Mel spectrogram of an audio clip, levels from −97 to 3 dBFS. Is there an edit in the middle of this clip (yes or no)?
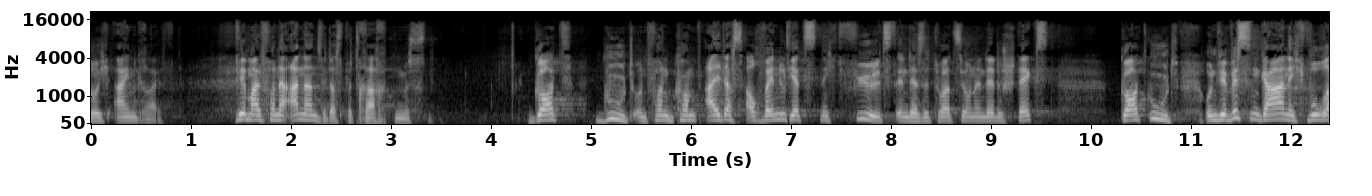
yes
